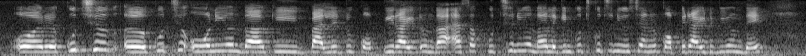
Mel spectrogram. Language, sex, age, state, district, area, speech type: Dogri, female, 18-30, Jammu and Kashmir, Jammu, urban, spontaneous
